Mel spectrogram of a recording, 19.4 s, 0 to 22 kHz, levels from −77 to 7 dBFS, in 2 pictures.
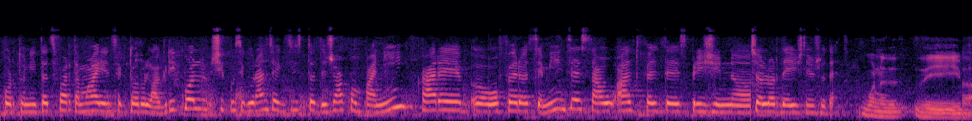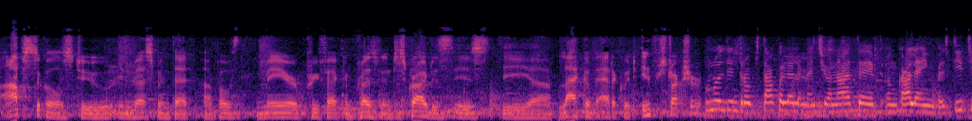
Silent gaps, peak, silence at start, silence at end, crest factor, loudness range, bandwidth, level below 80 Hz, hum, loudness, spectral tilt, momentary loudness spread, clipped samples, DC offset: none; -4 dBFS; 0 s; 0 s; 18 dB; 3 LU; 10 kHz; -54 dBFS; none; -22 LUFS; -4.5 dB/octave; 6 LU; under 0.1%; under 0.1%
